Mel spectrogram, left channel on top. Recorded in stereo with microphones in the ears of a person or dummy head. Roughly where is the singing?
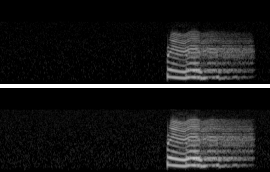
Centre.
